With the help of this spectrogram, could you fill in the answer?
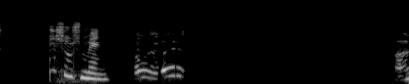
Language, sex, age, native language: Icelandic, female, 7, Icelandic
